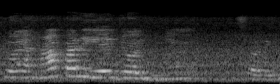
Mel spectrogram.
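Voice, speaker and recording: A woman's voice: high-pitched, expressive, slow pace. A woman with an Indian accent giving an informal grammar lesson as a teacher, explaining step by step and often checking understanding with questions. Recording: roomy echo, distant mic, clear background noise.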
